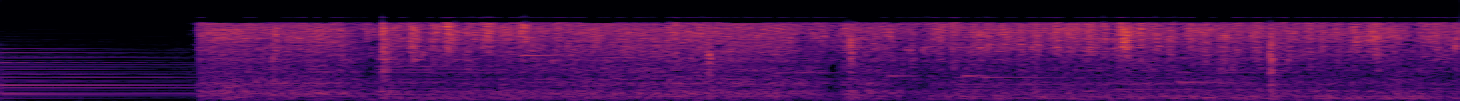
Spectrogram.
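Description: A piano note fades out, then about a second in tap water starts running steadily into a stainless steel sink, splashing over blue swimming crabs as they are scrubbed clean with a brush.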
